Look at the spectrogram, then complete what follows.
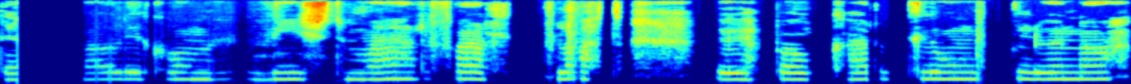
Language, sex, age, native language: Icelandic, male, 11, Polish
